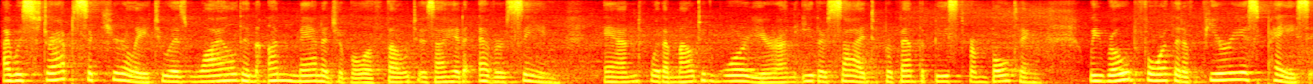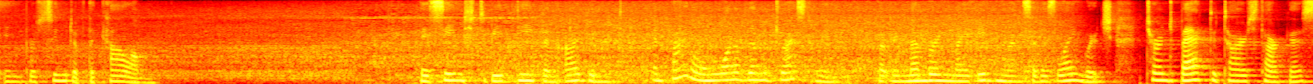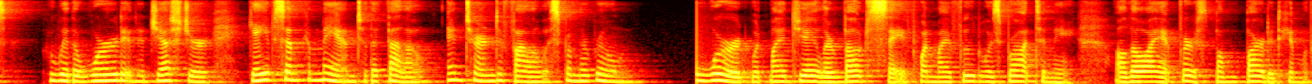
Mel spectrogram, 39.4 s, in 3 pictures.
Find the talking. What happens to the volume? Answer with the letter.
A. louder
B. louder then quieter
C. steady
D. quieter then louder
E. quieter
C.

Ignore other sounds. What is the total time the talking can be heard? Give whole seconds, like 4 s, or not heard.
36 s.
